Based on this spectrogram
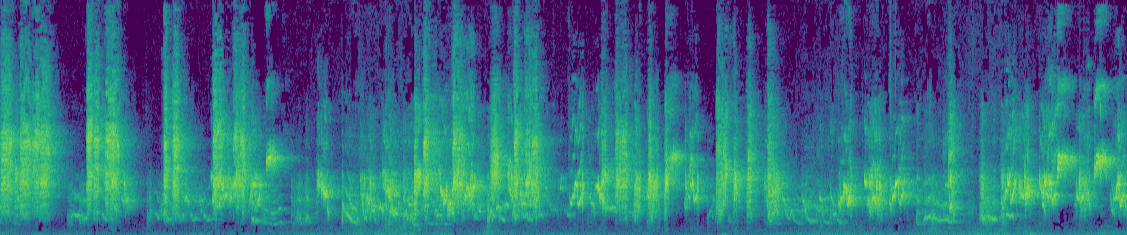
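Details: Continuous budgerigar chatter: rapid scratchy chirps and warbles run almost without pause, loud and busy.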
